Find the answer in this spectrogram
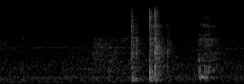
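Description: Toy monster figures being handled and moved on a bed: a brief pair of soft knocks and rustles about a second and a half in, against faint room sound.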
